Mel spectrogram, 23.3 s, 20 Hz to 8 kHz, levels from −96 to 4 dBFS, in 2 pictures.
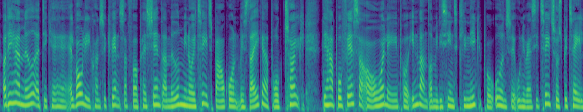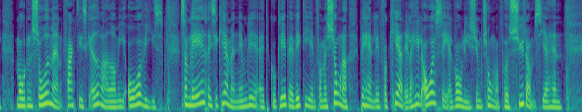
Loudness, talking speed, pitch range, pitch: -17 LUFS, 155 wpm, 165-220 Hz, 185 Hz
